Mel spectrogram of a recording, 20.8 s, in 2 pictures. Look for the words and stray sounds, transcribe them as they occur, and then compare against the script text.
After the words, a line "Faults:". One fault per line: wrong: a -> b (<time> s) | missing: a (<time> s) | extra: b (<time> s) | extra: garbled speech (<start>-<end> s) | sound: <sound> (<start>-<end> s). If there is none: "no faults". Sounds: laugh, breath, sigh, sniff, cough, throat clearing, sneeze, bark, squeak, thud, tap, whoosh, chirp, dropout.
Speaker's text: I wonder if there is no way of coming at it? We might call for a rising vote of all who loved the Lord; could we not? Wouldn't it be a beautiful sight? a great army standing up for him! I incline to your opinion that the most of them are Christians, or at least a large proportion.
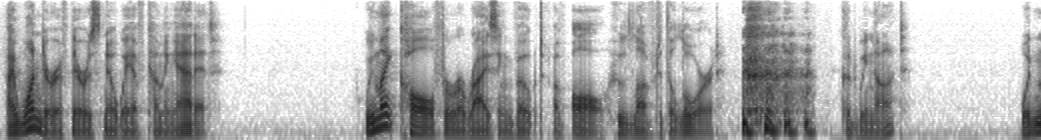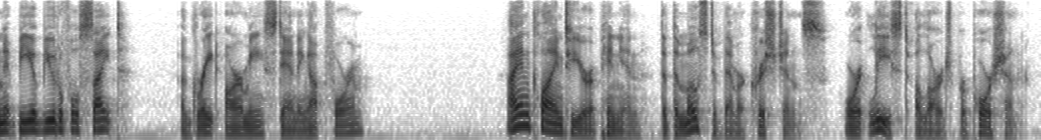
I wonder if there is no way of coming at it? We might call for a rising vote of all who loved the Lord; could we not? Wouldn't it be a beautiful sight? a great army standing up for him! I incline to your opinion that the most of them are Christians, or at least a large proportion.
Faults:
sound: laugh (7.4-8.2 s)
